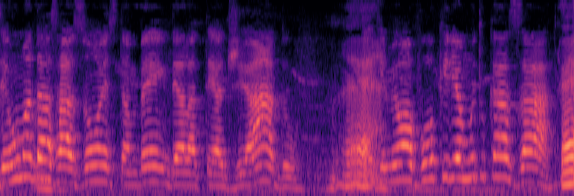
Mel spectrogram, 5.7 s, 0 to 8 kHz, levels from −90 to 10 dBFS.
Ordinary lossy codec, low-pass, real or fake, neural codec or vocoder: none; none; real; none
